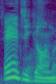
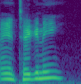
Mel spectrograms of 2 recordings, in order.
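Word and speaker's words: Antigone: Antiggon. That's how you pronounce that. Anything else? Not Antiggony.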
